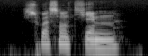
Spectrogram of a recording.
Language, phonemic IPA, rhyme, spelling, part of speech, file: French, /swa.sɑ̃.tjɛm/, -ɛm, soixantième, adjective / noun, Fr-soixantième.ogg
- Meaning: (adjective) sixtieth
